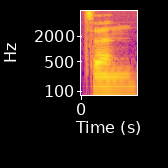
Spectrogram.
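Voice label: "zen" Mandarin Chinese pinyin voice, first tone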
